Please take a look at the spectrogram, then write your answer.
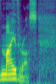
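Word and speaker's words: Maedhros: Like for instance, the ae vowel combination is pronounced like I. Um, so the eldest son of of of Feyenor in the Sylmerelion for instance, for instance, is Maidos.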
